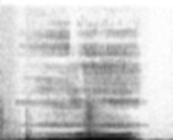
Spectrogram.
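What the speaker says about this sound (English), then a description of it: "Snoring." A Minecraft character snores in a single drawn-out breath lasting over a second, with a low rumbling tone and a fainter rising whine above it, heard close and alone.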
